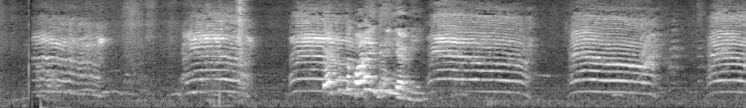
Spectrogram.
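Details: Hand-fed domestic cat indoors meowing again and again, each call a long wavering wail about every two seconds, while people chat and laugh nearby.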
